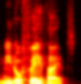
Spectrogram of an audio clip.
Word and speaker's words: Netophathites: And it says they lived in the villages of the Netophathites. Can you pronounce that? Netophathites? Yeah, okay. Netophathites.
